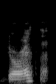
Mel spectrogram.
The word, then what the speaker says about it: Doretha: Is that pronounced Doretha or Dorotha? Doretha.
